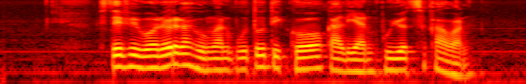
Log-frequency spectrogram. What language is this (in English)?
Javanese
